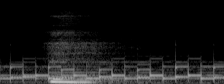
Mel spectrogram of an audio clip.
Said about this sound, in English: Deep breathing normalizes brain activity. Let's take a breath together.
